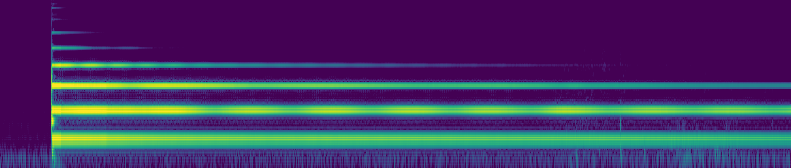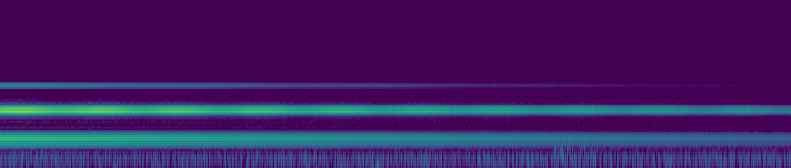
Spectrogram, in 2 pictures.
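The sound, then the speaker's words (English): A single meditation bell is struck once, its bright, steady tones ringing out and slowly fading, with a gentle pulsing shimmer across a long sustained decay and no voices. “And so in a few moments' time, then, I'll ring the sound of the bell. The invitation here is to rest awareness on the decay of the bell.”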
